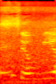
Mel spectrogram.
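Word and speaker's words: Silvia: Sylvia S15.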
